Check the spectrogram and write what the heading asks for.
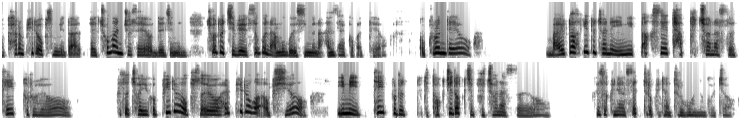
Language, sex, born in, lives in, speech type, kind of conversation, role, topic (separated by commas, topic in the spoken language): Korean, female, South Korea, South Korea, conversation, unstructured, none, 환경 문제를 해결하기 위해 우리가 할 수 있는 일은 무엇일까요?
